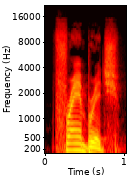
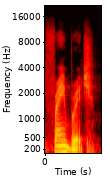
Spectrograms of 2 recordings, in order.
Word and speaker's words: Framebridge: Frambridge. Frambridge. All right. Is that how you say it? Frambridge? Cambridge is C-R-A-M. I'm going to say Framebridge.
